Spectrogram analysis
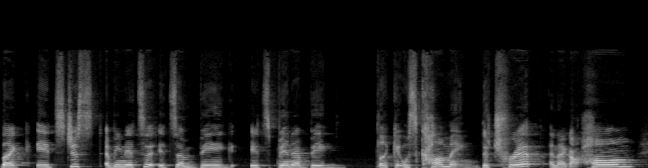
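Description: A woman's voice: on the high side, normal speed. Stuffy, pinched-nose woman chatting. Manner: effusive, informal, repeats and rephrases herself. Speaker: podcast host. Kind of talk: casual personal storytelling chat.

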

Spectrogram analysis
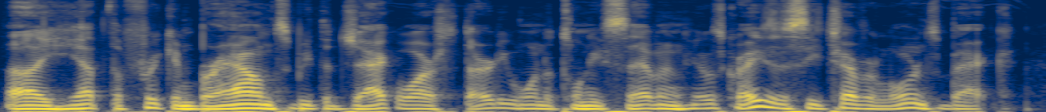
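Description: A man co-hosting a sports podcast, chatting casually, laughing often and trailing off quietly. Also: lowish voice, steady tone, a little fast, dry recording. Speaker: podcast co-host. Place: studio room on camera.

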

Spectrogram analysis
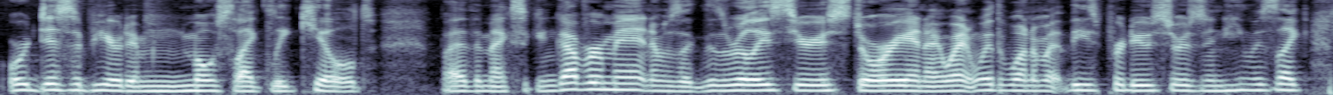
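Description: A woman in her late thirties tells a story in a casual podcast chat, and she acts out every quote. Her voice sits a little low for a woman, and the sound is dry and close. She talks with lots of fillers. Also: flat delivery, racing, darkish tone, dry recording. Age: 30s. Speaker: comedian guest.

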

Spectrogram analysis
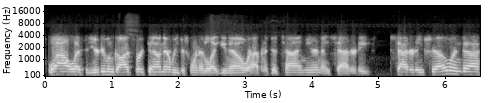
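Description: A man's voice: medium pitch, a little fast, no room sound. Man calling in over a tinny phone line. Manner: joking, admiring. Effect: heard over the phone. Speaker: caller. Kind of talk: casual call-in chat.

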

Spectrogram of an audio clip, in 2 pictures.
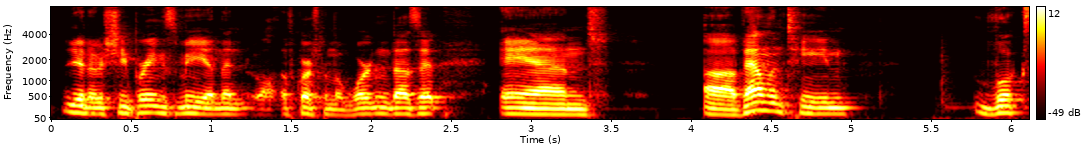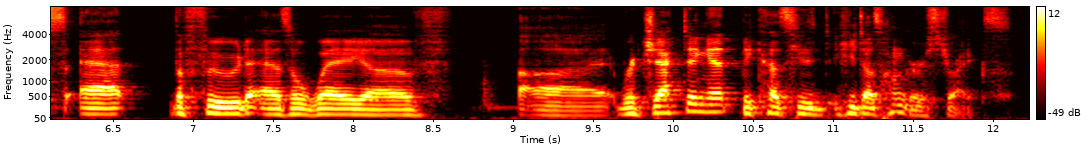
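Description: A man's voice: lowish voice, unhurried. A man co-hosting a film podcast, breaking down a movie in casual, analytical talk and passing the floor to his co-host. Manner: analytical, hands off to co-host by name.

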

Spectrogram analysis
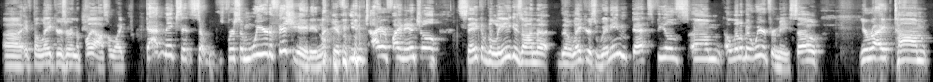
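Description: A man's voice: sits high, animated, moderate pace. A man hosting a casual sports podcast, rambling and opinionated with a joking edge. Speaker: podcast host.

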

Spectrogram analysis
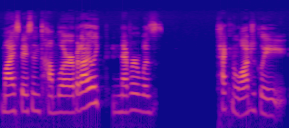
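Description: A woman's voice: mid-range voice, fairly even intonation, normal speed, fairly bright tone, dry recording. A twenty-year-old woman co-hosting a podcast in casual chat, rambling and giggly with lots of filler words. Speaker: podcast co-host.

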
